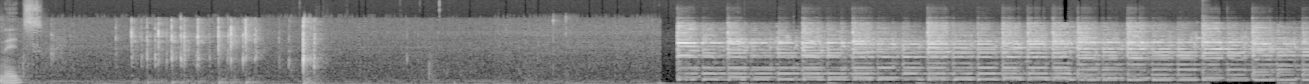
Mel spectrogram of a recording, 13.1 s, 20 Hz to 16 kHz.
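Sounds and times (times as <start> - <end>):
computer keyboard key press: 1.2 - 3.2
guitar music: 6.8 - 13.0.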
